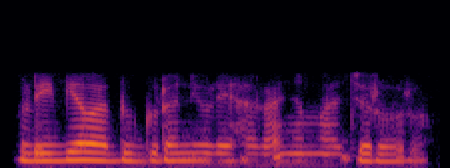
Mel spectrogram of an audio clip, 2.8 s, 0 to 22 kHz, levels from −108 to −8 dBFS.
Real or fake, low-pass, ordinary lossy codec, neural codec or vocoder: real; 3.6 kHz; Opus, 32 kbps; none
